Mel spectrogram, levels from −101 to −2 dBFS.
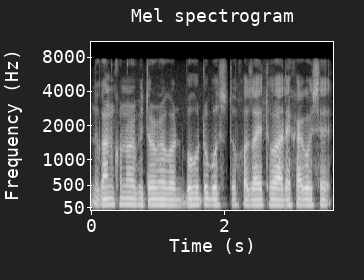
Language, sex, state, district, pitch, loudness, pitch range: Assamese, male, Assam, Hailakandi, 110 Hz, -19 LUFS, 110-115 Hz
